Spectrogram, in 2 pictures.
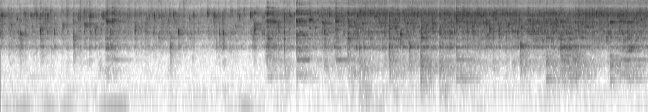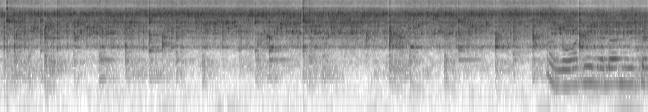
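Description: Chopped onion fries for mutton kuska, a loud, continuous close sizzle with soft scraping stirs running throughout and no talk.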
